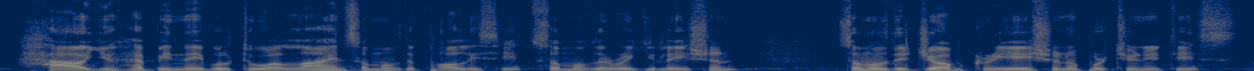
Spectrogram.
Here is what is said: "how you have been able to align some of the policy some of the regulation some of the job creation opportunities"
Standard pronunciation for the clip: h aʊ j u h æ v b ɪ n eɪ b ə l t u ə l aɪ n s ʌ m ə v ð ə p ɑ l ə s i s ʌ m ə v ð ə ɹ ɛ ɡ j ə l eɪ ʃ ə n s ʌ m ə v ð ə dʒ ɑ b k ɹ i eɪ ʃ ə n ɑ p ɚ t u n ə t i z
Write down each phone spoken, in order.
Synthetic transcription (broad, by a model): h aʊ j u h æ v b ɪ n eɪ b ə l t u ə l aɪ n s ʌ m ə v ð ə p ɑ l ə s i s ʌ m ə v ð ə ɹ ɛ ɡ j ə l eɪ ʃ ə n s ʌ m ə v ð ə dʒ ɑ b k ɹ i eɪ ʃ ə n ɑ p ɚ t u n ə t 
